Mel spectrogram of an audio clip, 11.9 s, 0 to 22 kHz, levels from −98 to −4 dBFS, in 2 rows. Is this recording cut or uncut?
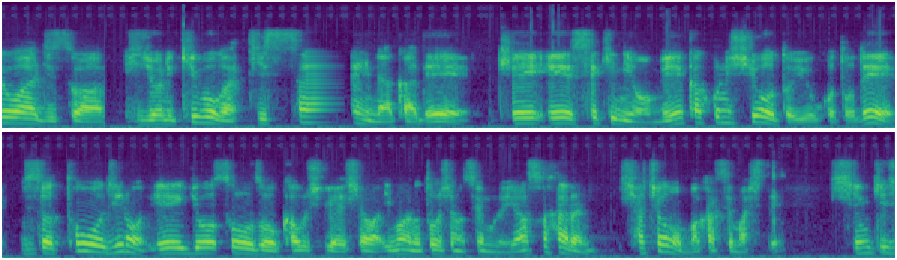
cut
